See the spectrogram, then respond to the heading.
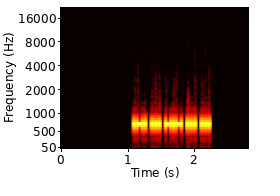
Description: Morse code, heard as a keyed tone, about 44 wpm, 700 Hz. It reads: RSKSS
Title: Code Groups - 5 Letters - 45wpm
